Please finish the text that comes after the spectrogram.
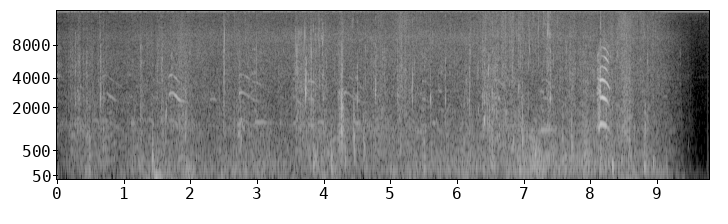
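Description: Seagulls call around a sailing boat at sea, with several short, high, sharp cries scattered over a continuous wash of water and boat noise, one nearer call standing out toward the end.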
